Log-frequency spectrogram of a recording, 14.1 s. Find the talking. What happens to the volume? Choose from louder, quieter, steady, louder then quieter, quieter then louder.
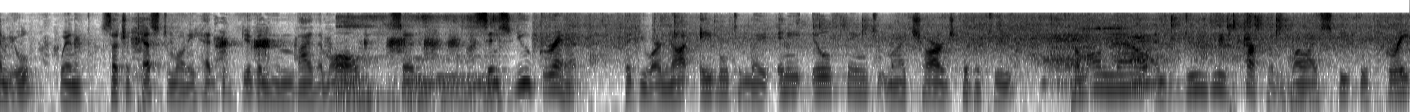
steady.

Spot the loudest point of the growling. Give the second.
11 s.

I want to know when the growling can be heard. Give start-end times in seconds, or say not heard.
3.4-5.0, 10.2-11.6.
